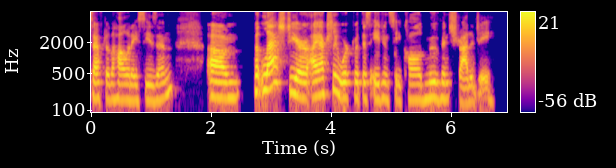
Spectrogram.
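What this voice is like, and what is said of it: Hoarse, strained voice. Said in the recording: “Pardon my voice, I'm just getting over laryngitis”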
